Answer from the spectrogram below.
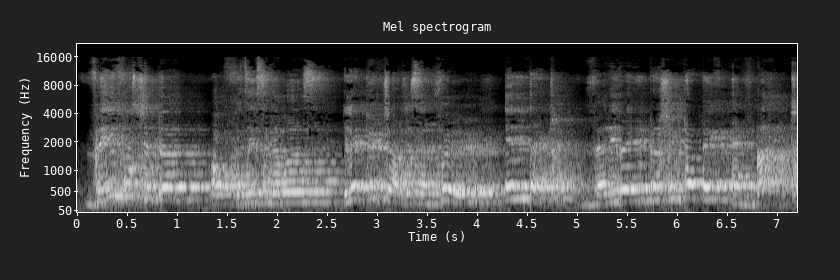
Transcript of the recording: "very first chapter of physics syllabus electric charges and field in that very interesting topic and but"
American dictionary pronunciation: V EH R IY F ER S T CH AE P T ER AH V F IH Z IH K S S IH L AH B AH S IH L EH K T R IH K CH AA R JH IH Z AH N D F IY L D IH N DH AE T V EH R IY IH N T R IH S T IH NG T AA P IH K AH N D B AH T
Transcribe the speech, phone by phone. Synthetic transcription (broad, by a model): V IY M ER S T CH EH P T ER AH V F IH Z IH K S S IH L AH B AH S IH L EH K T IH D CH AA R JH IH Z AH N D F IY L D IH N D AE T V EH R IY IH N T R IH S T IH NG T AA P IH K AH N D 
